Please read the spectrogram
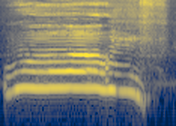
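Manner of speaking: whoomph shouted very high and very loud, stretched out; a big, drawn-out explosion yell of whoomph; booming whoomph. Shown as a demonstration. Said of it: "And it goes".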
